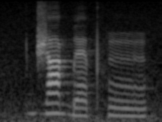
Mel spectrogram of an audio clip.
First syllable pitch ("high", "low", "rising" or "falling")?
high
